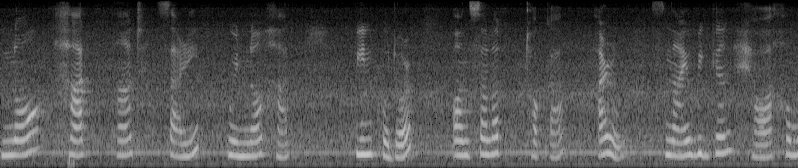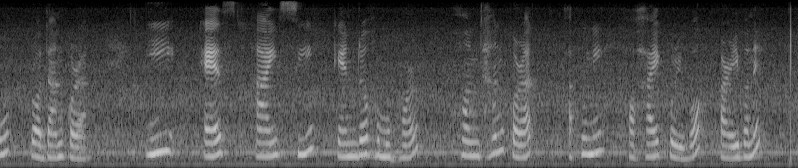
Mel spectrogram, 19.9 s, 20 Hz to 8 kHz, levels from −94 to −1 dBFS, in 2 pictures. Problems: constant background noise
